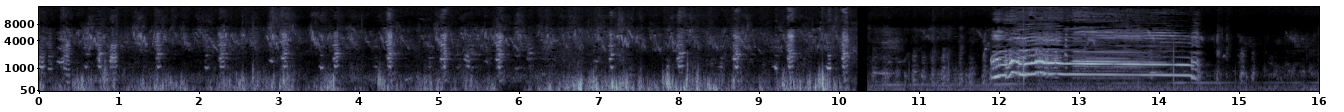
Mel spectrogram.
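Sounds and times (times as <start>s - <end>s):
guinea fowl calling: 0.0s - 6.3s.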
